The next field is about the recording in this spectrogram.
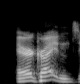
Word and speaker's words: Greitens: Is it Eric Greitens? – Eric Greitens. You got it right.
